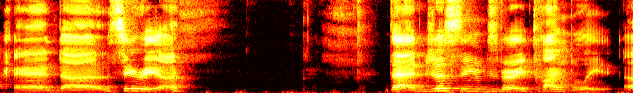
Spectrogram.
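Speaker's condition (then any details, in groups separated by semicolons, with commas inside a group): Cerebral palsy; speaks slower at times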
